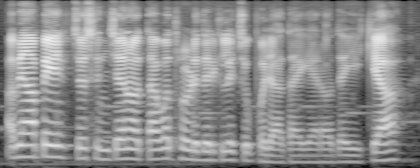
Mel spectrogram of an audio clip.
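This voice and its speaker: A male narrator recapping a comic in a loose, chatty style, often calling out to listeners as friends. He talks fast in a slightly high voice. Faint music runs behind him. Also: animated, a bit bright, clear, resonant tone. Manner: chatty, addresses listeners as "bhai".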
